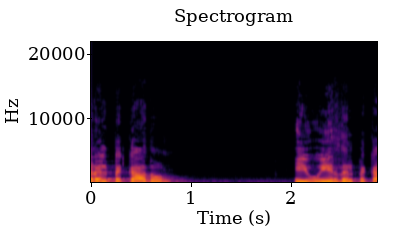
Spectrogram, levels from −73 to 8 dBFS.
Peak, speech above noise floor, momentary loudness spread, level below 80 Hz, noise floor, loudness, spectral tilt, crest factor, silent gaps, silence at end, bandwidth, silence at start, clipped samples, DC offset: -4 dBFS; 39 dB; 7 LU; -80 dBFS; -58 dBFS; -20 LUFS; -6.5 dB/octave; 16 dB; none; 0 s; 13.5 kHz; 0 s; under 0.1%; under 0.1%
